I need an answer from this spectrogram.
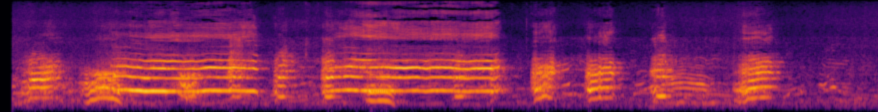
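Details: Noisy sea lions at SeaWorld, calling loudly: long, harmonic, honking cries held for about a second each, then a run of shorter, rising barks coming roughly once a second toward the end.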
